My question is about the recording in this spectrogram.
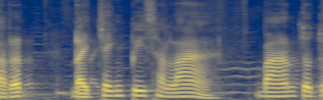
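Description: A man's voice narrating in Khmer, with music faintly under it.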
